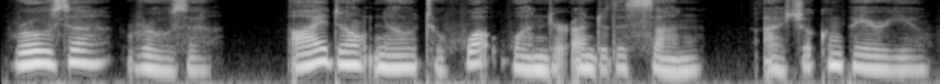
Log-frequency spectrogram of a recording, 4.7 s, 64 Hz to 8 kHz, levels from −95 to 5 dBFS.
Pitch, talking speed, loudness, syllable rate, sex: 175 Hz, 190 wpm, -19 LUFS, 5.3 syllables/s, female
